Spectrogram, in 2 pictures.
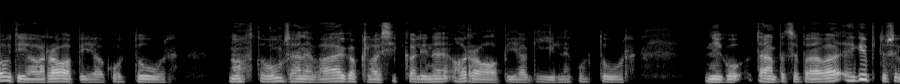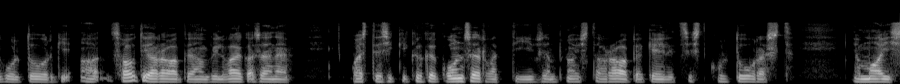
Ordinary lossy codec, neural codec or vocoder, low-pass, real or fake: none; none; 7.2 kHz; real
